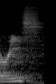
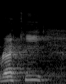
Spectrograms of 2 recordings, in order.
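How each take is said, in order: First: The word is said as one syllable, 'reese'. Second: The word is said as two syllables, 'recky'. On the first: The speaker calls it wrong. "not the Reese. I pronounce it the Reese" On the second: The speaker calls it right. "but it's the Recce"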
